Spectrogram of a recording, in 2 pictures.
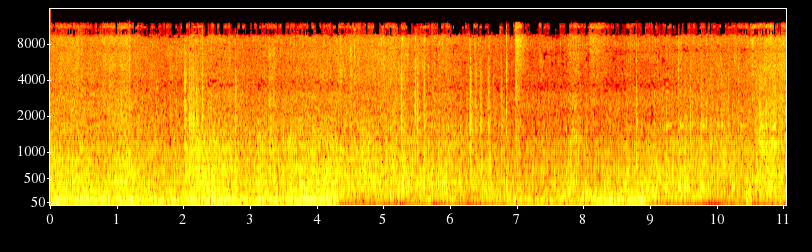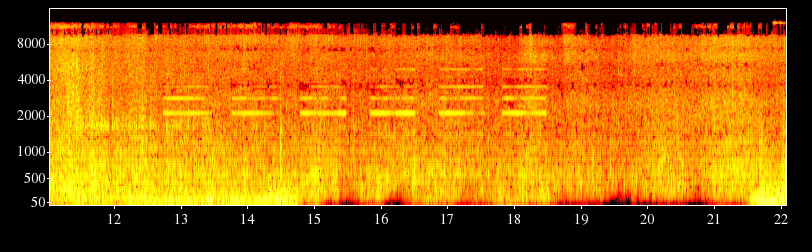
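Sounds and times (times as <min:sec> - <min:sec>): bulldozer diesel engine running: 0:11.8 - 0:18.4, 0:21.6 - 0:22.0
reversing alarm beeps: 0:12.7 - 0:18.6.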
